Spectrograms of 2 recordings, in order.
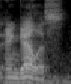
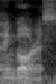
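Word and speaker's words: Anguirus: He says Angelus when it's Angoras.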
